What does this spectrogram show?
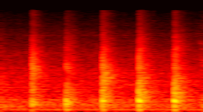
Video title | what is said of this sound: Dill Bread by Chef Ellie Espo | the true test is when you take it out it sounds hollow and it does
